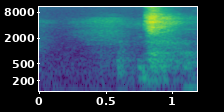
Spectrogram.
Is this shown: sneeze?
yes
